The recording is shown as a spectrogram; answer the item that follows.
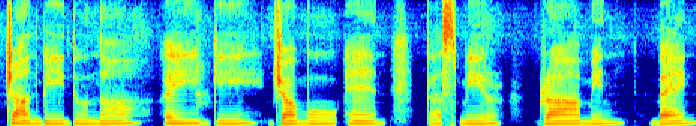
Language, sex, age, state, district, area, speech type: Manipuri, female, 18-30, Manipur, Kangpokpi, urban, read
